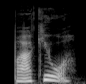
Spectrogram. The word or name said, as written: brakjord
